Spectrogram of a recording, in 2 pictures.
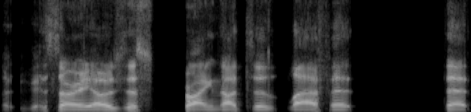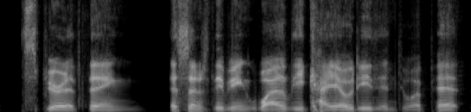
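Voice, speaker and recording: A man's voice: medium pitch, completely flat delivery, normal speed, bright, forceful tone, smooth, dry recording, rough recording. A man playing in a tabletop game, talking through his moves hesitantly and trailing off. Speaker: player. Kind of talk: casual tabletop play.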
